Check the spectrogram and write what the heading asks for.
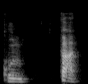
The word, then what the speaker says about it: Countach: be pronounced. Lamborghini Countach is the pronunciation.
